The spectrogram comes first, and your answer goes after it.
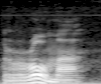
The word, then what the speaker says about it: Roma: R was always trilled, hence it was called the littera canina, because it sounds as if you're growling, such as in the word Roma, curate.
